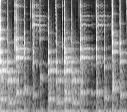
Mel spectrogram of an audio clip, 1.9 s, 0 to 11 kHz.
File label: PERCLOOP INDST 125, Industrial Loop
